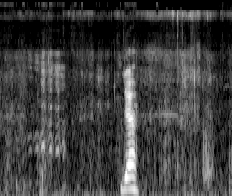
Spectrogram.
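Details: Goat out grazing while being herded by a river gives one short, loud, wavering bleat midway, with a man talking quietly to it before and after.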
